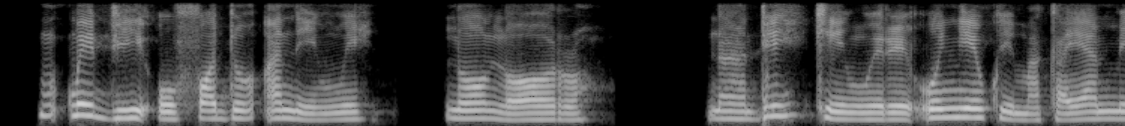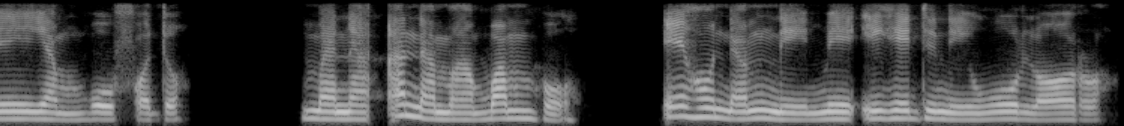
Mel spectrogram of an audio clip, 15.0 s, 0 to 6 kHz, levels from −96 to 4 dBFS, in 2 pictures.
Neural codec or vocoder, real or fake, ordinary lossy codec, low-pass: codec, 16 kHz, 2 kbps, FunCodec, trained on Chinese and English, 25 frames a second; fake; none; 5.4 kHz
